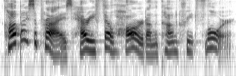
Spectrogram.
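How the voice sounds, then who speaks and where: A woman reads a storybook aloud as narrator. Her voice is soft-edged and mellow, and her pitch moves around a lot as she tells it expressively. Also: very animated, moderate pace, slightly rough. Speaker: audiobook narrator.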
